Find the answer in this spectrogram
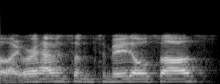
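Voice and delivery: put-on American accent, quick and high. Streamer showing chat how he says tomato: American accent. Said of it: "How's my American accent?".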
